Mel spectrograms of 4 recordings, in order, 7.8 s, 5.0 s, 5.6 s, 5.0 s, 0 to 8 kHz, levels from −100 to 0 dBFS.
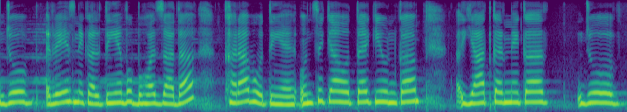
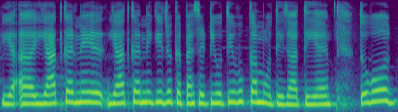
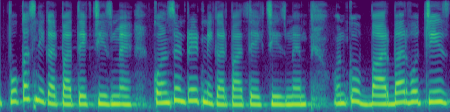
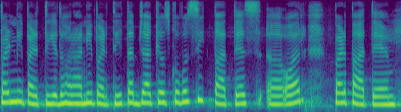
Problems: background sounds at intervals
